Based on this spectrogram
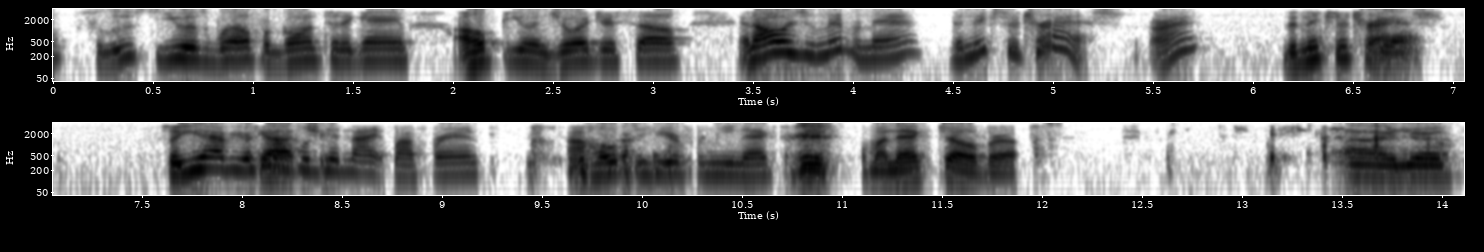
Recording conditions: phone line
